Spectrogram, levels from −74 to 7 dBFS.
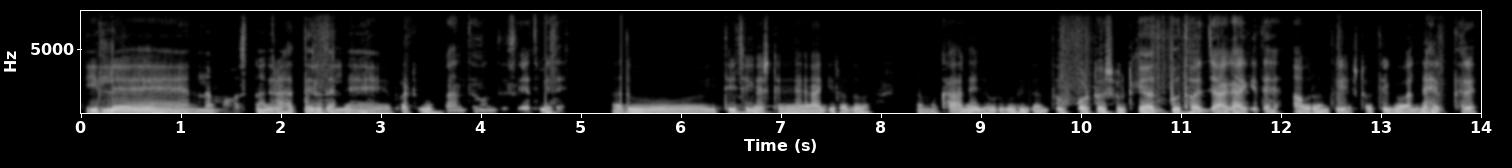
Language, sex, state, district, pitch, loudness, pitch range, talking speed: Kannada, male, Karnataka, Shimoga, 105 Hz, -17 LUFS, 100-110 Hz, 120 wpm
